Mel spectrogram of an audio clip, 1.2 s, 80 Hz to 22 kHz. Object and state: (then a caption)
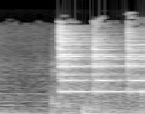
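Well-fired porcelain piece. A freshly fired porcelain micro-writing piece is struck three times after an 800-degree firing, giving bright, bell-like rings at about 850 Hz that sustain between strikes. The crisp, chime-like tone shows the piece was fired successfully and came out translucent and bright.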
